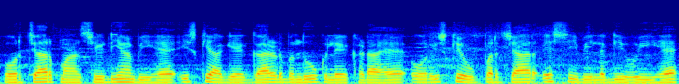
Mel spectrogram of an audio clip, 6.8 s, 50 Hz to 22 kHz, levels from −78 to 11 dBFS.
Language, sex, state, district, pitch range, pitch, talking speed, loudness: Hindi, male, Rajasthan, Bikaner, 130-145 Hz, 135 Hz, 205 wpm, -16 LUFS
